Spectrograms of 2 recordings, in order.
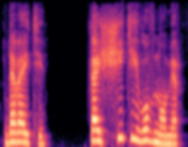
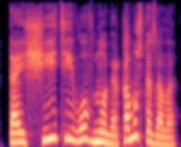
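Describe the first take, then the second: First: Louder, higher firm command "тащите его в номер"; ordering. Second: Louder stern repeat of "тащите его в номер"; insist, losing patience; raised voice. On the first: Katya ordering the men to drag him inside, commanding. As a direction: give a brisk order. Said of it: "приказала Катя". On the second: Katya repeating her order to the men, raised voice. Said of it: "вновь повысила голос Катя". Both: A narrator's reading.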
